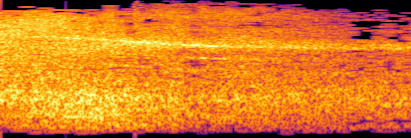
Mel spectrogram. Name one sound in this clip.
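A jet airliner roars low overhead.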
